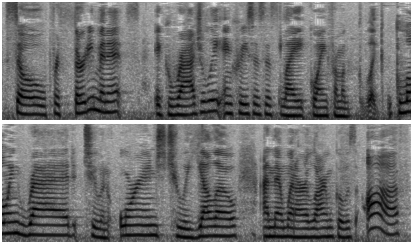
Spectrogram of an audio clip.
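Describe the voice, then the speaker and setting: A woman's voice: lowish voice, measured pace, few pauses, slight background noise. A woman as an expert guest on a shopping channel, giving an upbeat, conversational product demonstration.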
